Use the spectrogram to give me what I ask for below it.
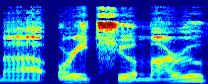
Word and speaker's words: Orochimaru: I'm going to try to say his name, Orochimaru from Naruto.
